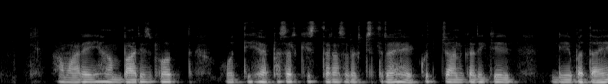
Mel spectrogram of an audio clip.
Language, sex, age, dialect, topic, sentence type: Hindi, male, 25-30, Garhwali, agriculture, question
